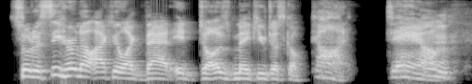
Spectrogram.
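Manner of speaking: ordinary delivery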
